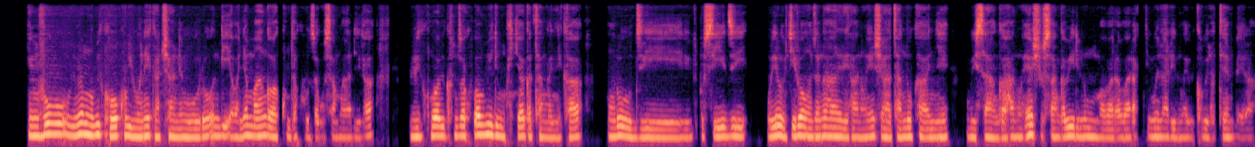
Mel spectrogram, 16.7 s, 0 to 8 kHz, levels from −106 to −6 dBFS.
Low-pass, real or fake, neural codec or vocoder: 7.2 kHz; fake; codec, 16 kHz in and 24 kHz out, 2.2 kbps, FireRedTTS-2 codec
